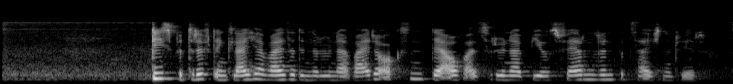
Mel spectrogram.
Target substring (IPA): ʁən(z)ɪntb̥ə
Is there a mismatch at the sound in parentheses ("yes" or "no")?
yes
